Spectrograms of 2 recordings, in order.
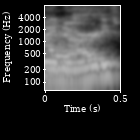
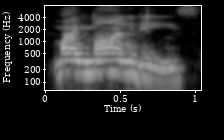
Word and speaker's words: Maimonides: I've tried some Minorities Park? Maimonides.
